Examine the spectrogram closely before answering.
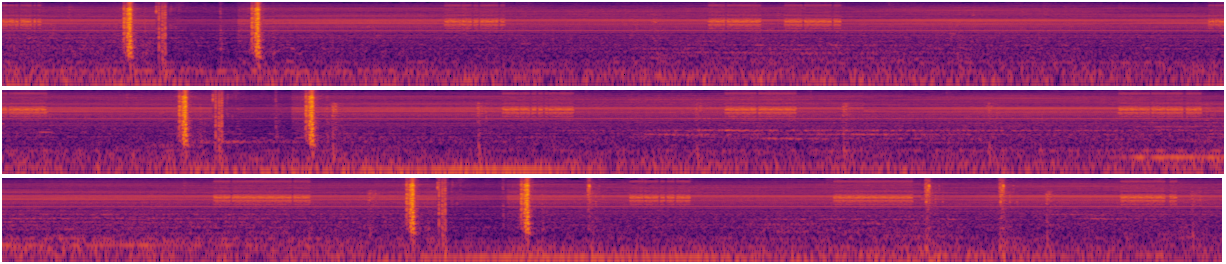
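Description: An electric fan hums steadily.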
